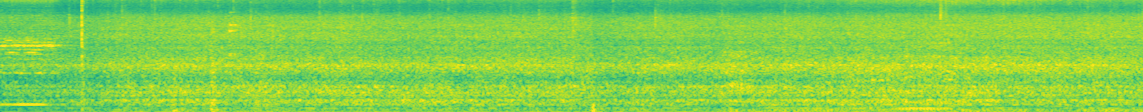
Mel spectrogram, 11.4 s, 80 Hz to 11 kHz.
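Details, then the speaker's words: 26mm rotary hammer machine after full repair (gearbox, bearings, armature, brushes, greasing), final no-load test: steady low motor hum at even speed, no grinding or rattle, sounding like new. "और सुनी इसकी आवाज ये देखो हमारी proper work कर रही है। ये भी प्रॉपर वर्क कर रही है।"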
